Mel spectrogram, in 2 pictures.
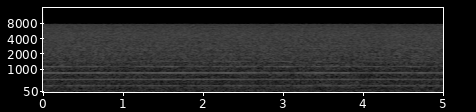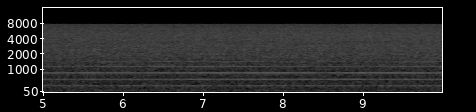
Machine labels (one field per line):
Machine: fan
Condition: normal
